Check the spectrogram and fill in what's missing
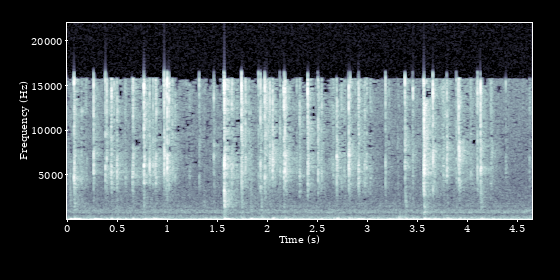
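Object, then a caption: Computer keyboard with plastic keycaps on an aluminum body. Both hands type with their fingertips on a full-size white Apple Magic Keyboard with plastic keycaps on a thin aluminum body, producing a quick, steady stream of short, bright key clicks. Two slightly harder taps stand out near the middle and end. A low, steady hum sits underneath throughout.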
